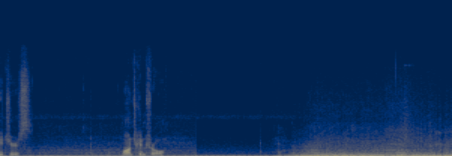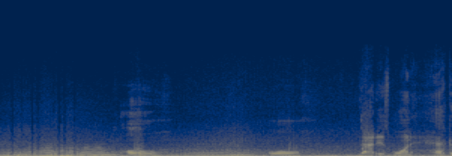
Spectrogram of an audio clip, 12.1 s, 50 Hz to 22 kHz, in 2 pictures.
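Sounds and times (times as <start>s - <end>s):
car engine accelerating hard: 3.7s - 10.9s.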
